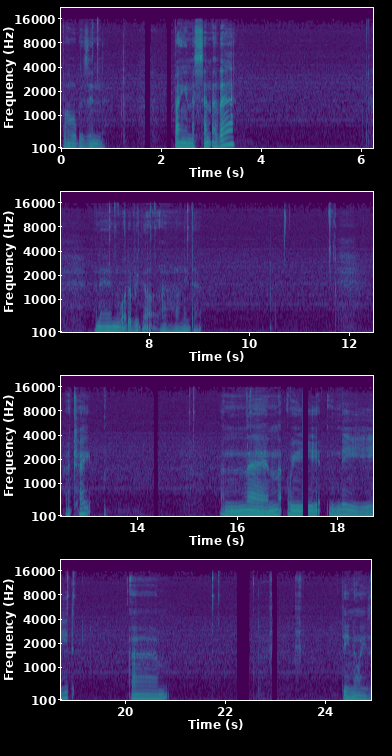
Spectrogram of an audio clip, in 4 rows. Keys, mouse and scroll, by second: 0.5 click, 7.1 click, 15.0 click, 22.6 scroll down 3, 24.6 scroll down 6, 24.8 click.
